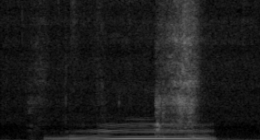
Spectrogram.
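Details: A single drawn-out low moan from a spotted hyena in a large clan at the den with active cubs at sunrise, swelling and steady for over a second before fading, with a brief breathy rush near its end.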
